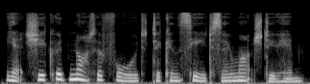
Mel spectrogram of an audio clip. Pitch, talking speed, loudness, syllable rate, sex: 175 Hz, 215 wpm, -18 LUFS, 4.7 syllables/s, female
